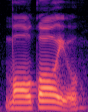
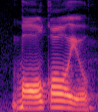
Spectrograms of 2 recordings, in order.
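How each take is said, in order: Both takes have the same delivery.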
